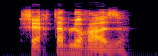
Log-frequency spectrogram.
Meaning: to start again from scratch, to start again with a clean slate
- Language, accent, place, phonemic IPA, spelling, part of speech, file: French, France, Lyon, /fɛʁ ta.blə ʁaz/, faire table rase, verb, LL-Q150 (fra)-faire table rase.wav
